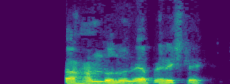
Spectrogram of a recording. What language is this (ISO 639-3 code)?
urd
